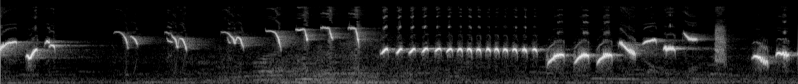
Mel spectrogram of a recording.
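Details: White-rumped shama in a loud, clear 'pancingan' lure song: sweeping whistled notes rising and falling, a fast run of about fifteen identical short chirps, then slurred downward whistles and rising high notes.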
